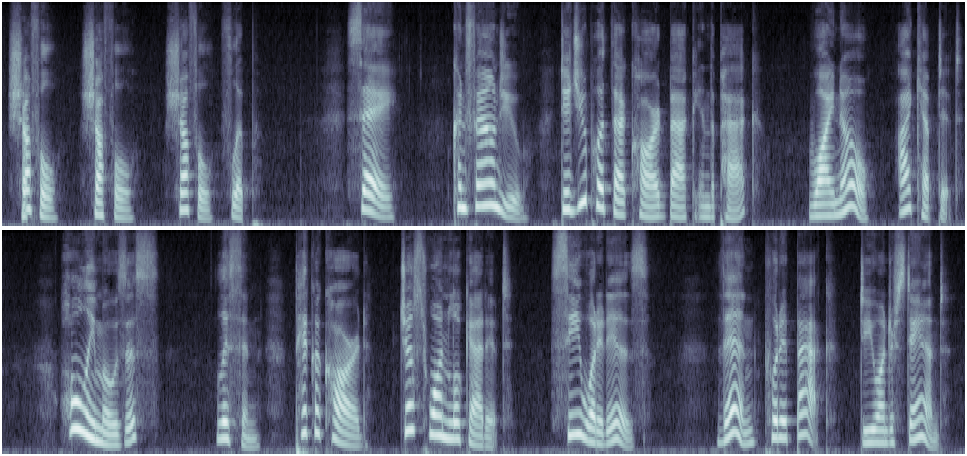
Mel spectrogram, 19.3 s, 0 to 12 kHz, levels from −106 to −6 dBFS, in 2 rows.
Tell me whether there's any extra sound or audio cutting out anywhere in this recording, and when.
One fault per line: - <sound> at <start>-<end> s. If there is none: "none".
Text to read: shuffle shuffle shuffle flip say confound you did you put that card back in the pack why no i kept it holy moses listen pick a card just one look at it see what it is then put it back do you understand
none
